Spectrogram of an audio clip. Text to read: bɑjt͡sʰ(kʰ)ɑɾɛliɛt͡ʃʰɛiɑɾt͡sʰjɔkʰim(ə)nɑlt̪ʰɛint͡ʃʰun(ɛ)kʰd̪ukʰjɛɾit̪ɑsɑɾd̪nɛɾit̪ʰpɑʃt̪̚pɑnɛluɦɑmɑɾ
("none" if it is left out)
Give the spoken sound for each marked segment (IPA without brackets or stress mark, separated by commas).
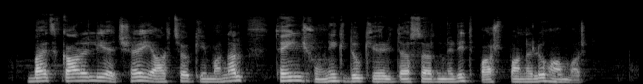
k, ɑ, i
